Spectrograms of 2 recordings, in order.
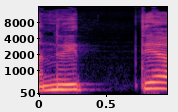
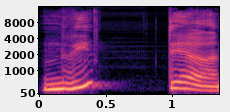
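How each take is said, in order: First: Said in the usual way. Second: नृत्य drawn out slowly, ऋ sounded as रि; slow careful नृत्य. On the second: Shown as a demonstration. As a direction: model नृत्य slowly for the class. (नृत्य धीरे और स्पष्ट) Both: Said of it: "न में री की मात्रा लगी है".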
